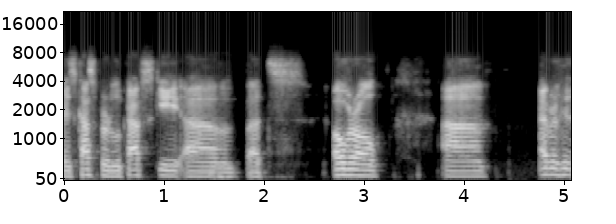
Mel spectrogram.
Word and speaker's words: Kacper Lukawski: My name is Casper Lukovski.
